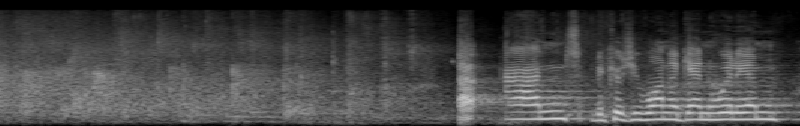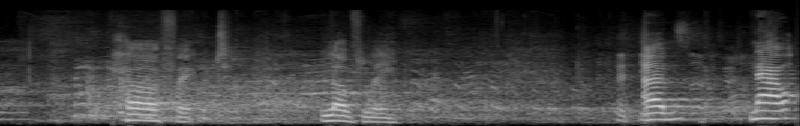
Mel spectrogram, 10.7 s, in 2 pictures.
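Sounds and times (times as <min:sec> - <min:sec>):
audience round of applause: 0:00.0 - 0:03.0
speech: 0:03.1 - 0:05.4, 0:06.2 - 0:08.2, 0:09.5 - 0:10.6
laughter: 0:05.4 - 0:10.6.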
